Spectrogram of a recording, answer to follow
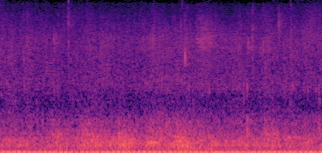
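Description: Room tone: a steady low hum and hiss from the courtroom microphone feed, with no distinct sound event.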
